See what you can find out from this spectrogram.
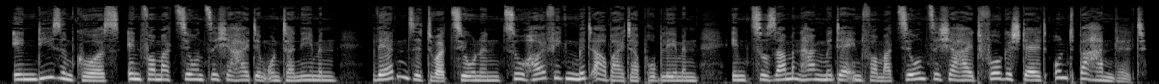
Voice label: German Female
